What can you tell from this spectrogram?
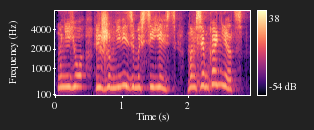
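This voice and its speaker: A woman's voice: very high voice, normal speed, pitched above the performer's own voice. A woman voicing a jittery green alien crewman who squeals in alarm, in an audiobook. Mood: panicked.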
